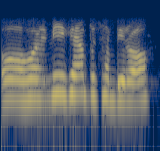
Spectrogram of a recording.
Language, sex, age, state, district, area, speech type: Manipuri, female, 60+, Manipur, Imphal East, rural, conversation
